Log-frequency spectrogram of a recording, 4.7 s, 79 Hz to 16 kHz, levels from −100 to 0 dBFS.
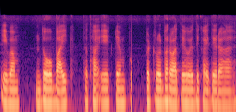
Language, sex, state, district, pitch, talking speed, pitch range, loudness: Hindi, male, Jharkhand, Ranchi, 115 Hz, 165 wpm, 110-120 Hz, -17 LUFS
